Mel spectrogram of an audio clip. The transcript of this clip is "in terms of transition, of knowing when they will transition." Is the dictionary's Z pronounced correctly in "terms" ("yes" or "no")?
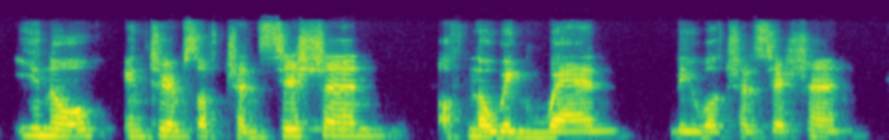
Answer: no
